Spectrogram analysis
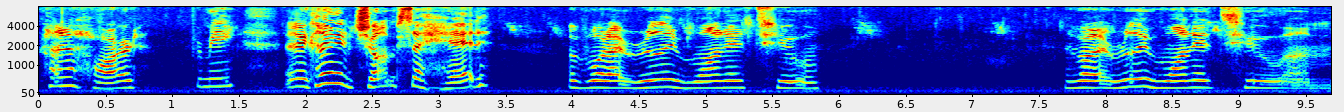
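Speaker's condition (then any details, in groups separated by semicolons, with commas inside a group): Traumatic brain injury; car accident, years ago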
